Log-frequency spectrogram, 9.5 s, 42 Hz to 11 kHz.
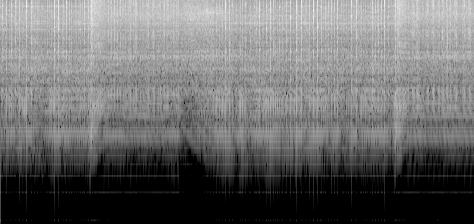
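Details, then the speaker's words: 52cc GIO chainsaw (bar near 20in), first run: screams up at full throttle, drops back and revs again, a bit rich and blubbery at the top. Owner suspects rich fuel mix and wants the high end leaned out. "uh runs quite well and that uh it sounds like it uh wants a little bit more at the high end wants to be leaned out a little bit and I think I mixed mixed the gas uh a bit Rich"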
